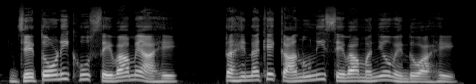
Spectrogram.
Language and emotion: Sindhi, neutral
